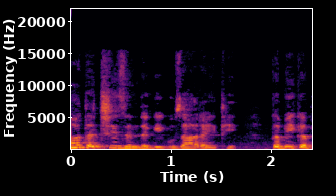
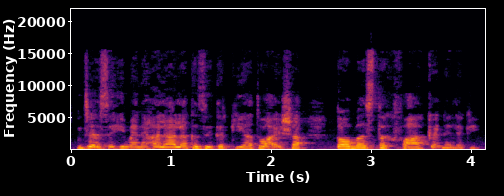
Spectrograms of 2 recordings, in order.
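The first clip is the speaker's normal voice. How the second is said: ordinary delivery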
